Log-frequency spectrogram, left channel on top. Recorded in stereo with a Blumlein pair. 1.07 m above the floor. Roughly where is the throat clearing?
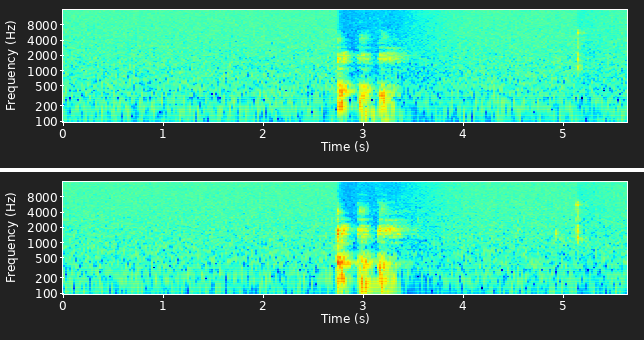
Ahead right.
